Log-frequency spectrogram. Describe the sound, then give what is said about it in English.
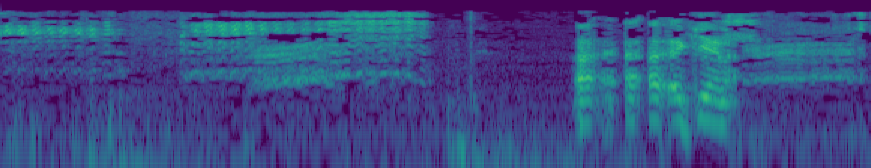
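Sheep bleating played from a small electronic birthday greeting card as it is opened, tinny, with long wavering bleats in two bursts separated by a brief pause. “I'm so happy about this card that I had to share with all my friends. Talking about sheep, all right?”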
